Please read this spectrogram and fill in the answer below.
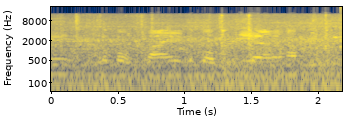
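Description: Military vehicle engine running with a steady low drone, heard inside the cab under a man's speech.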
